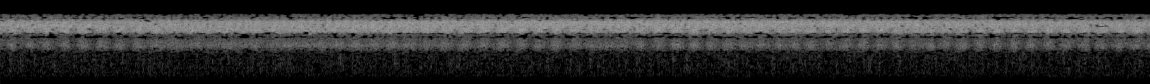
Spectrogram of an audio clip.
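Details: Cicada chorus on a summer day in Provence, France: an unbroken, loud, high-pitched rasping drone with a rapid regular pulse. No other sounds stand out.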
